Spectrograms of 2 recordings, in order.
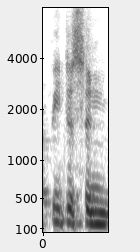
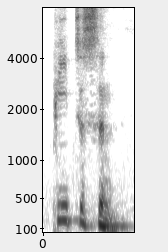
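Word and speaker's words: Pietersen: must point this out he is peterson kevin peterson is not peterson he's peterson okay and it gets pronounced incorrectly it's peterson which is an afrikaans and peterson is an english surname all right thanks for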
